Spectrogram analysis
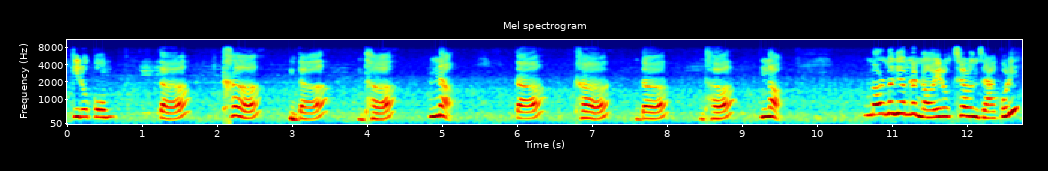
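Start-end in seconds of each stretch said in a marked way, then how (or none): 1.2-9.4 ত থ দ ধ ন isolated with long pauses; touch tongue to upper teeth for ত থ দ ধ ন; dental letter drill. Shown as a demonstration. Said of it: "উপরের পাটির দাঁতে জিহ্বা স্পর্শ করবে". (ত বর্গ, থেমে থেমে দন্ত্য উচ্চারণ)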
